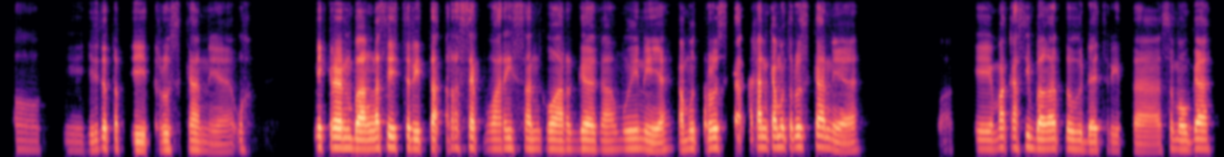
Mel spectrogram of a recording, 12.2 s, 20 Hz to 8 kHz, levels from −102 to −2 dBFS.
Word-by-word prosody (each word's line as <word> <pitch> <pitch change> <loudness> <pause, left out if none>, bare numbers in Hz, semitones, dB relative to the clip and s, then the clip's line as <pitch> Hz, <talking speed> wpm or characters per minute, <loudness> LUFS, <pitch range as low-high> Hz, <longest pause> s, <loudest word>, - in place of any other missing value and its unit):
Oke. 115 -2 -23
Jadi, 115 - -8
tetep 135 - -4
diteruskan, 115 +1 -4
ya. 100 0 -13
Wah, - - -16 0.7
ini 150 - +3
keren 145 -1 +7
banget 135 +1 +7
sih 150 - +5
cerita 130 -3 +1
resep 145 0 -2
warisan 135 0 -4
keluarga 130 -1 +1
kamu 125 +1 -8
ini 130 -3 -4
ya, - - -5
kamu 125 +3 -2
teruskan 145 +1 0
akan 150 0 +3
kamu 150 +1 +3
teruskan, 155 0 +2
ya. 105 -1 -1 0.9
Oke, 130 -1 -10
makasih 145 +2 -3
banget 135 0 +4
tuh 130 -2 -2
udah 110 - +1
cerita, 110 -1 -13 0.3
semoga 130 +2 +1
130 Hz, 145 wpm, -22 LUFS, 120-140 Hz, 0.9 s, keren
